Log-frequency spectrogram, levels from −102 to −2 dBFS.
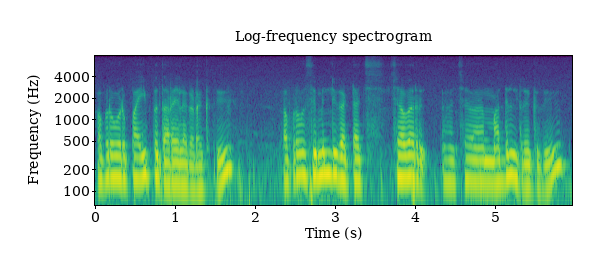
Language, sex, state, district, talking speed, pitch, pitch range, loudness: Tamil, male, Tamil Nadu, Kanyakumari, 120 wpm, 140 Hz, 125-160 Hz, -16 LUFS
